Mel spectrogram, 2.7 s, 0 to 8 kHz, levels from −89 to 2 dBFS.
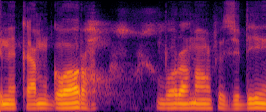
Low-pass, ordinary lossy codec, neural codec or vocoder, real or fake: none; none; codec, 16 kHz, 0.8 kbps, ZipCodec; fake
